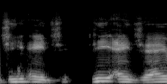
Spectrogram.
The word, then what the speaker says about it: Gaj: It's spelled G-A-J or Gaj.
